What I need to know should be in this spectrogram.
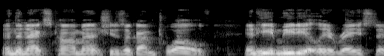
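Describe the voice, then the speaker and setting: A man speaks with an American accent in an ordinary speaking voice. His pitch is medium and his pace fairly quick. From Idaho, US. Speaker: streamer. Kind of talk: casual chat. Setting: live stream.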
